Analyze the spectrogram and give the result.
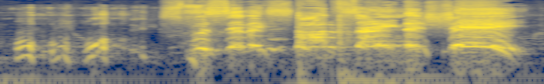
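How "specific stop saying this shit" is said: high, loud furious yell; angry shout. Real, not acted. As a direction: yell it at him, really fed up. Yelling at friend over rumor.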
